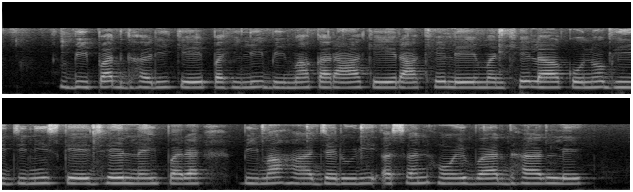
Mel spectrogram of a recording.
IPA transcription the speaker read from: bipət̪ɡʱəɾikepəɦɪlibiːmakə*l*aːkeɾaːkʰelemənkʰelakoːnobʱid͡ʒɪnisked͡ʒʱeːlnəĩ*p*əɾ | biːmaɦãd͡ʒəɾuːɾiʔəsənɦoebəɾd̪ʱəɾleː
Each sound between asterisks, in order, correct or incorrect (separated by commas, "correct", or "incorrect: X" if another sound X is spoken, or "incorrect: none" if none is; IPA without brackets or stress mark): incorrect: ɾ, correct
